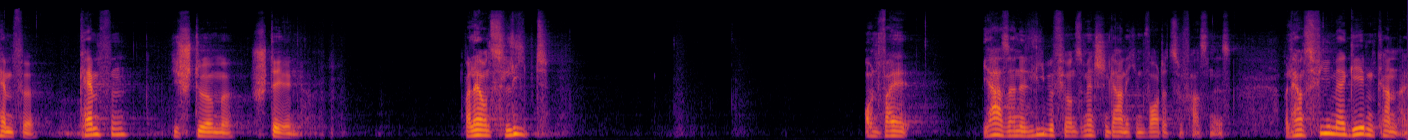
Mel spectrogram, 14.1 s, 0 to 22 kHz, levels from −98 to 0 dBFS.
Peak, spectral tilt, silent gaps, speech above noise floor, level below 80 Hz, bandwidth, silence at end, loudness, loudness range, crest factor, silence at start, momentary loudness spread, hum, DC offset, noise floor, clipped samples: -10 dBFS; -5.5 dB/octave; none; 55 dB; -86 dBFS; 16.5 kHz; 0 s; -32 LUFS; 7 LU; 26 dB; 0 s; 16 LU; none; under 0.1%; -86 dBFS; under 0.1%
